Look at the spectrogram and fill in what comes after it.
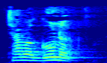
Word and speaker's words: tamaguna: Tamagun means that what is that? Tamotva jnana jangvidhi. In Bhagavad Gita, Lord Krishna states that from tamagun, tamaguna, actually, I should say tamaguna is more correct pronunciation.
